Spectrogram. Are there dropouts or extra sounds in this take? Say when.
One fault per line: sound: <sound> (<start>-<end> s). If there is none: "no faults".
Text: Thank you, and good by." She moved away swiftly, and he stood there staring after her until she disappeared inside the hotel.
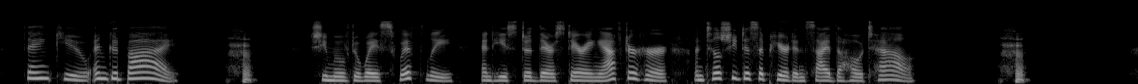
sound: laugh (2.3-2.6 s)
sound: laugh (10.0-10.3 s)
